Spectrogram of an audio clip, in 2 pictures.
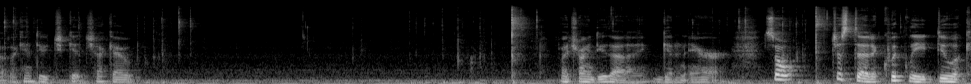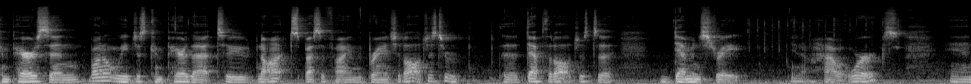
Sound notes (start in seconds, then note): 1.8 keyboard clicking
